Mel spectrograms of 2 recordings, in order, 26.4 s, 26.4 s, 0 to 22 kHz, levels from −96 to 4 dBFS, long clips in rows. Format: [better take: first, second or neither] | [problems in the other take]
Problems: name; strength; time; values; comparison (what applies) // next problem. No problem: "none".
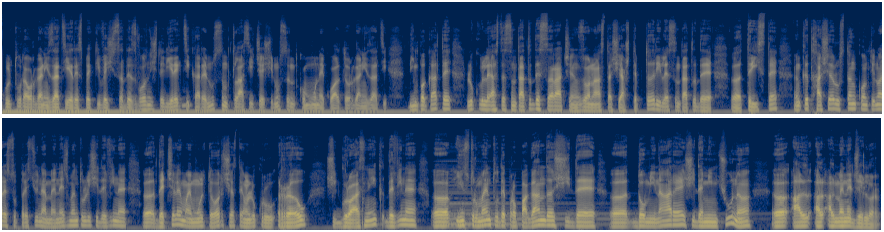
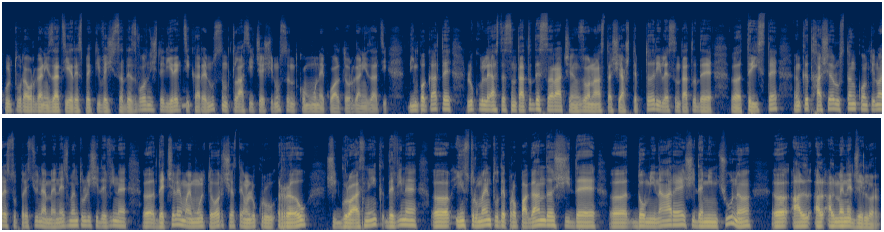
second | background music; noticeable; throughout; 15 dB below the speech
